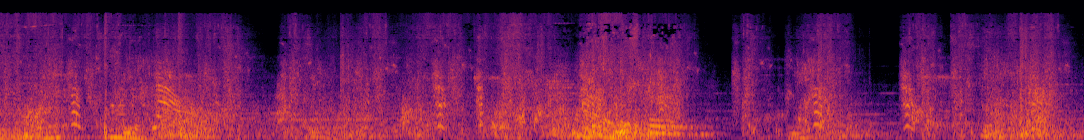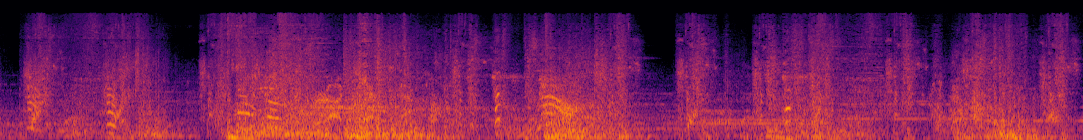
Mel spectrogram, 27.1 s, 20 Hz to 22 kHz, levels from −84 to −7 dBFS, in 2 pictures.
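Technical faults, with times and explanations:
No technical faults can be heard anywhere in the clip. There is nothing to report at any point.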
